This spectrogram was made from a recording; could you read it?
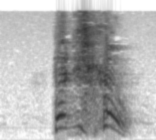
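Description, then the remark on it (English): A single loud sneeze bursts out sharply after a moment of silence, a quick breathy explosion that fades out within about a second. “No, that was an actual sneeze.”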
